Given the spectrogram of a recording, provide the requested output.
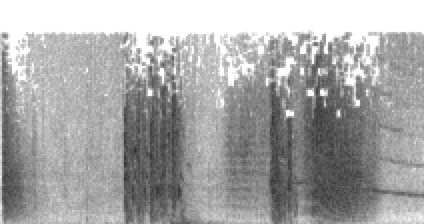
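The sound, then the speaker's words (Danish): Bursts of sharp crackling explosions in rapid clusters, like fireworks rockets popping and rattling, set off to ring in the New Year, with two loud volleys and a faint whistling streak trailing off near the end. “Giv mig raketten, inden det bliver for sent.”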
